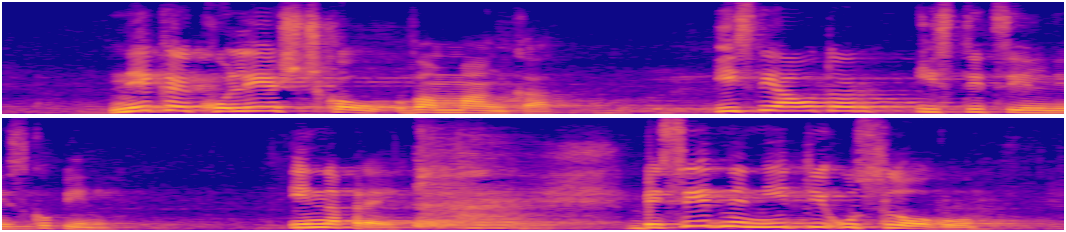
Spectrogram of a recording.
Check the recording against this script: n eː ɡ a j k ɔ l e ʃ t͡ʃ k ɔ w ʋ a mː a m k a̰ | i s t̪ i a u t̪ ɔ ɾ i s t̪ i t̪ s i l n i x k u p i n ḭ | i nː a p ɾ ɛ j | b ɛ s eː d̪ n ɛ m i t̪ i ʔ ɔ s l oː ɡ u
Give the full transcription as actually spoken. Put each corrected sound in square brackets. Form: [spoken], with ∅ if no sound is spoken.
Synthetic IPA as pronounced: n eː [k] a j k ɔ l e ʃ t͡ʃ k ɔ w ʋ a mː a [ŋ] k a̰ | i s t̪ i a [w] t̪ ɔ ɾ i s t̪ i t̪ s i l n i [s] k u p i n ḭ | i nː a p ɾ ɛ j | b ɛ s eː d̪ n ɛ [n] i t̪ i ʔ [u] s l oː ɡ u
